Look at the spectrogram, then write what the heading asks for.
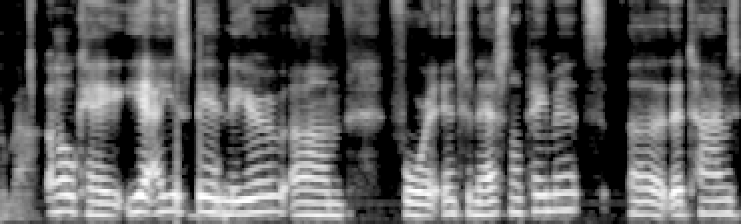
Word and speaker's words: Payoneer: I would say Pioneer. It's Payoneer.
